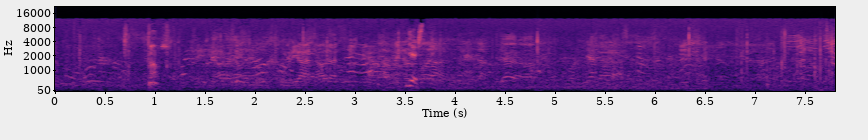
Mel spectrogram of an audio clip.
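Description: A crowd of men and women murmurs and chatters nearby.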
